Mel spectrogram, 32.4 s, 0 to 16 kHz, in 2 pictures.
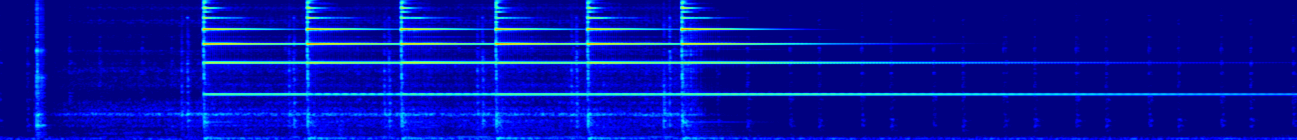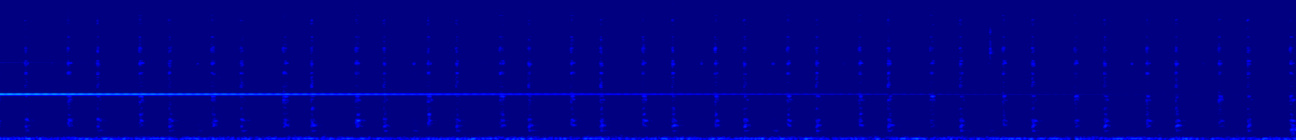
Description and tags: A regency clock (made by R Restall, Croydon) chimes 6 times. High pitched.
